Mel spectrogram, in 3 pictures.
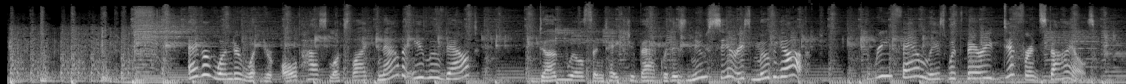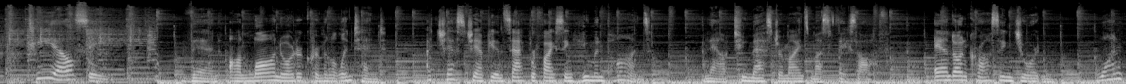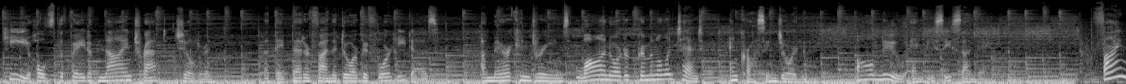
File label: promo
